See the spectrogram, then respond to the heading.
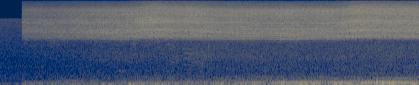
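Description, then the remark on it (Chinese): Loud summer cicadas buzz in a continuous, high, hissing drone that holds steady and swells slightly toward the end, with a low rumble underneath and no one talking, recorded near trees on a very hot summer afternoon. “听到蝉很大声，可以猜到是夏天吧？”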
